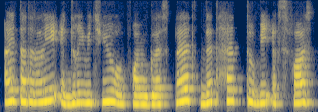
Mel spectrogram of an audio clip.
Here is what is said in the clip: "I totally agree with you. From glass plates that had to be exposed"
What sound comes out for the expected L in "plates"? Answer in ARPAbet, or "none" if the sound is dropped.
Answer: none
